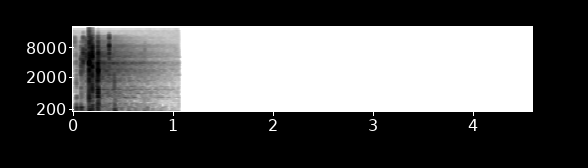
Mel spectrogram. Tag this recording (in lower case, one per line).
crushing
